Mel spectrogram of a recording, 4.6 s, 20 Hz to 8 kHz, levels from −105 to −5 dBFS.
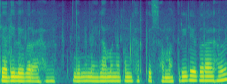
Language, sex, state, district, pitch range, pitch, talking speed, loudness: Chhattisgarhi, male, Chhattisgarh, Rajnandgaon, 135-145 Hz, 140 Hz, 225 wpm, -16 LUFS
